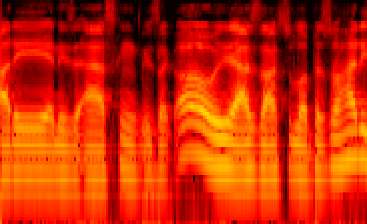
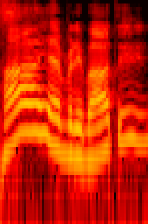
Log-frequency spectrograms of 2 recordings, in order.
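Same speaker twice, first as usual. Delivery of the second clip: very high-pitched put-on cartoon voice; 12 semitones higher than usual. Talking about corrupt doctors with others, the speaker does a Dr. Nick impression. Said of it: "Hi, yeah. Dr. Nick".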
